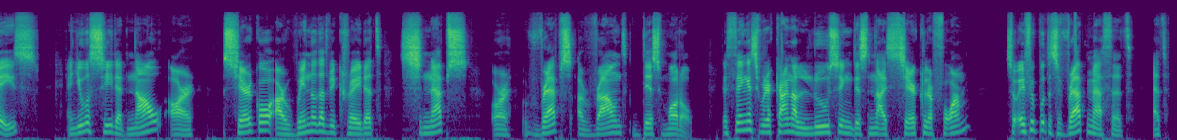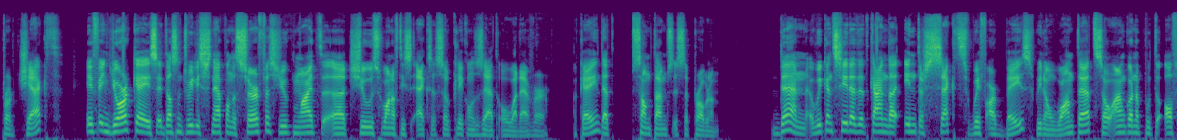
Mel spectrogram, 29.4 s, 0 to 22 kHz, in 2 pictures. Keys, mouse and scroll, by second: 0.7 KP_3, 1.2 KP_1, 13.4-15.6 drag, 19.9 click, 20.6 click, 21.2 click, 21.5 click, 24.1-25.0 scroll up 2, 29.3 click.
